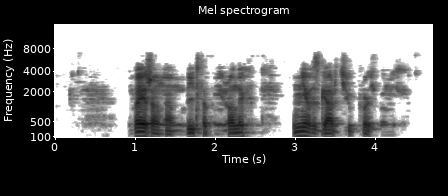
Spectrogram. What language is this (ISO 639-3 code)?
pol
